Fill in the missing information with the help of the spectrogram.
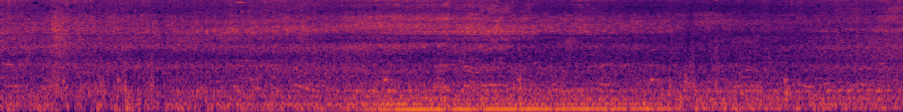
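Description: City street traffic going by on a busy road, with a deep rumble swelling up for about two seconds in the middle.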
